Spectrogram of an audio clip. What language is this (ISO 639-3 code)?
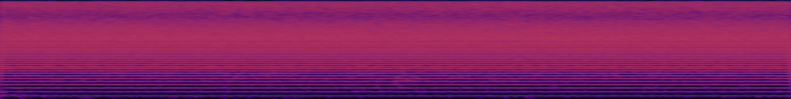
nor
